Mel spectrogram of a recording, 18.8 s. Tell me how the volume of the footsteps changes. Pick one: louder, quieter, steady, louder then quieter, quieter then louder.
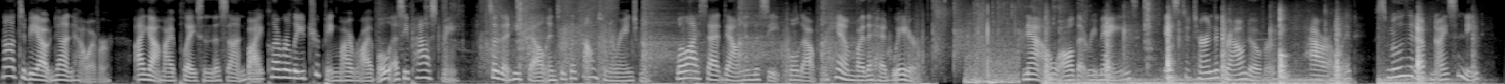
louder.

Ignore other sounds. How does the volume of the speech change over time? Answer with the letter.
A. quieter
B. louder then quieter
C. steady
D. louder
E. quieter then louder
C.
